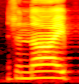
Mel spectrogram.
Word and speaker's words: Janai: doing here Janai okay so it is Janai I was worried I got her name wrong yet I promise you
